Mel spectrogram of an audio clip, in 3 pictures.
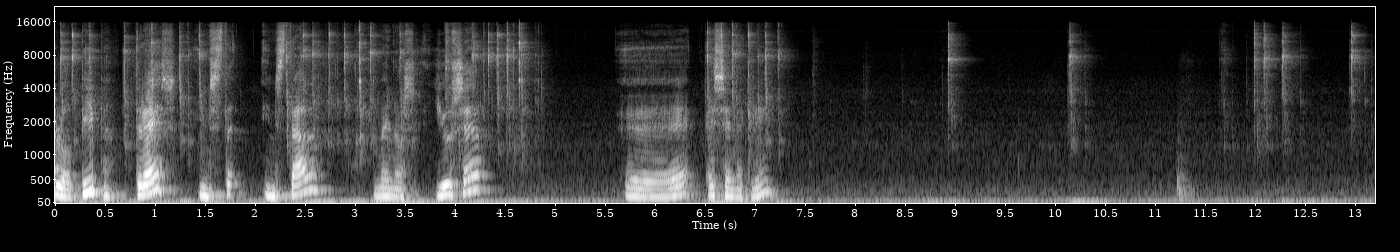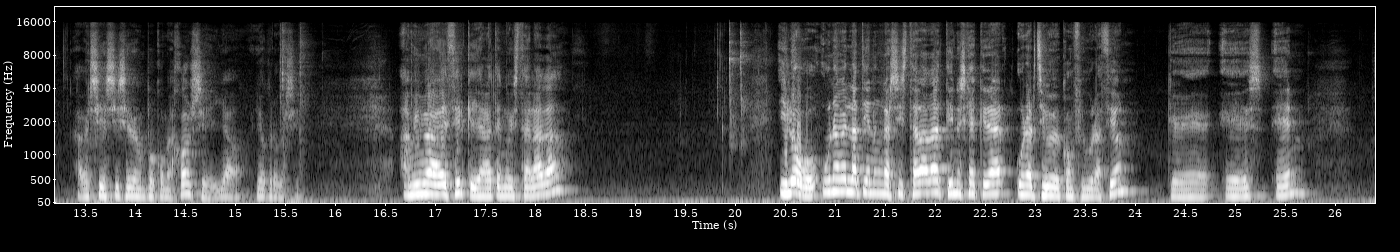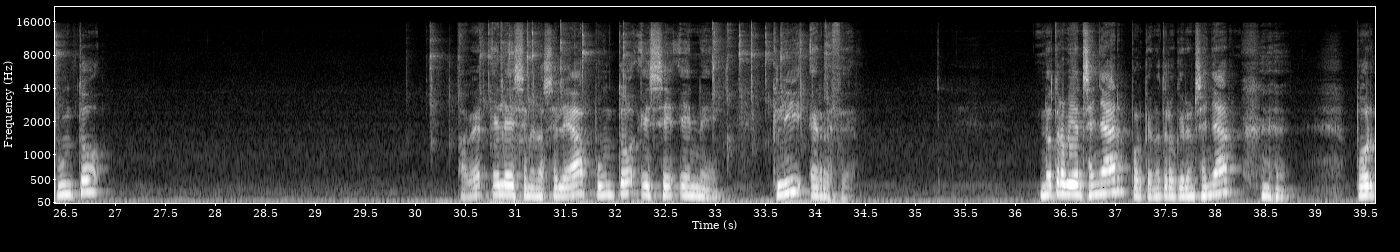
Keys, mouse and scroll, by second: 0.0-5.1 typing, 6.2-7.6 typing, 10.1 ctrl++, 12.2 ctrl+*, 13.0 ctrl+*, 15.4 Return, 20.0 ctrl+l, 30.1-34.5 typing, 38.7-39.6 scroll down 1.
